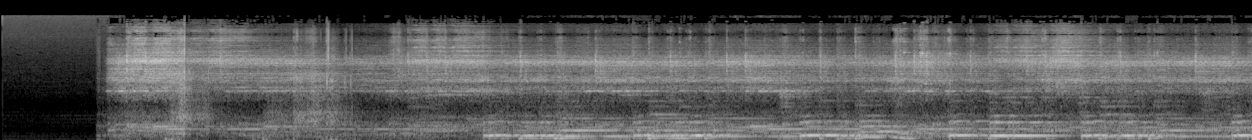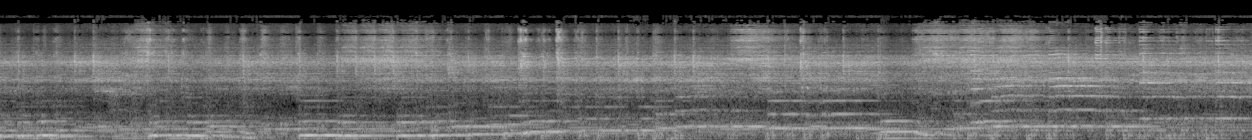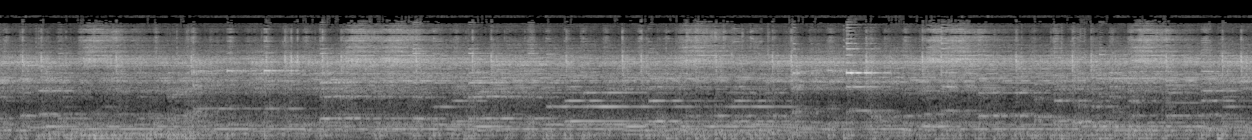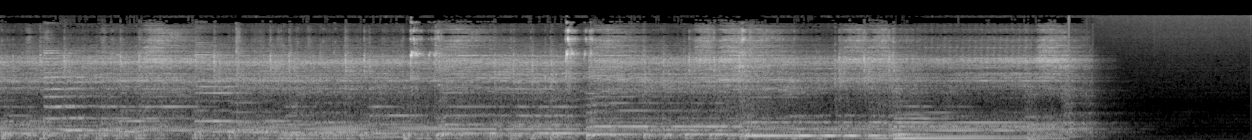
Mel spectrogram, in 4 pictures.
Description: Качество нормальное, не как обычно :gg:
